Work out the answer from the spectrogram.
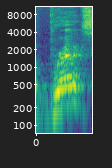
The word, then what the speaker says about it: Breggz: no but but both yeah yeah so no brex is like is like the uh uh um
